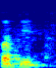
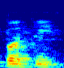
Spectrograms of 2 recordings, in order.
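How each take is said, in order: First: The word ends with a clear final t sound. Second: The word ends without a final t sound. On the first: The speaker calls it wrong. "not patit" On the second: The speaker calls it right. "First is pati"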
